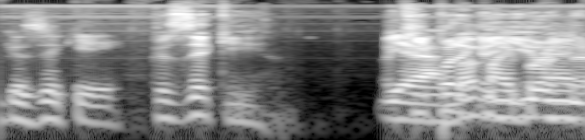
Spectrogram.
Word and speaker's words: Guzicki: It's actually pronounced Guzicki.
